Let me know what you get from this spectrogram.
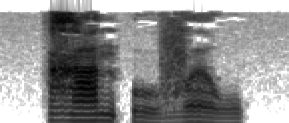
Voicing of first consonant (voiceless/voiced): voiced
